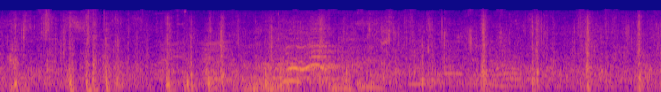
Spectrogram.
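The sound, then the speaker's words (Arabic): Hooves of a passing caravan clatter in a steady, uneven clip-clop throughout, with a short high horse whinny rising near the middle and murmured voices underneath. “لو لم أسمع صوت القافلة لكنت ذهبت إلى بوابة المدينة.”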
